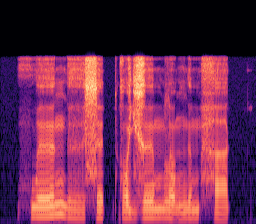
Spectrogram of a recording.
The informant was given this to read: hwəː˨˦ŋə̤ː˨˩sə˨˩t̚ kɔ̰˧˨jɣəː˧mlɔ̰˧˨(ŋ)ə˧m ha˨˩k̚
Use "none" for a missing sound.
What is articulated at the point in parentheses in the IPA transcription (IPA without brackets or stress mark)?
ŋ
